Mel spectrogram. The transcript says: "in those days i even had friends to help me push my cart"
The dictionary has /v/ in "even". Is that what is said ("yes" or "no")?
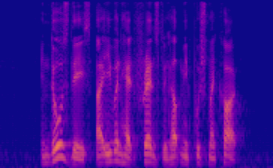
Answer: yes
